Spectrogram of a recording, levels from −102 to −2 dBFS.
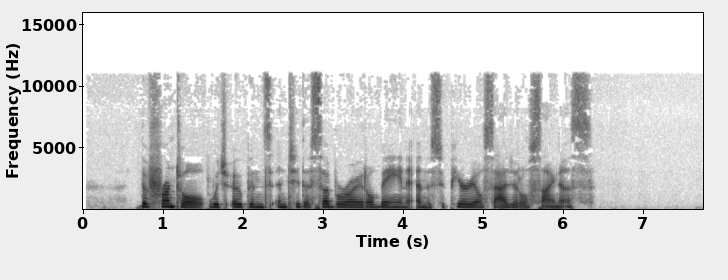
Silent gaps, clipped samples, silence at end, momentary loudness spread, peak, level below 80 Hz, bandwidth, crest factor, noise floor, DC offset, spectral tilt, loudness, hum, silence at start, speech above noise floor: none; under 0.1%; 1.4 s; 10 LU; -2 dBFS; -48 dBFS; 11.5 kHz; 18 dB; -68 dBFS; under 0.1%; -6 dB/octave; -18 LUFS; none; 0.7 s; 51 dB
